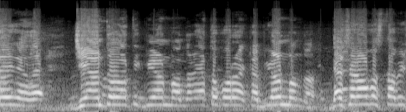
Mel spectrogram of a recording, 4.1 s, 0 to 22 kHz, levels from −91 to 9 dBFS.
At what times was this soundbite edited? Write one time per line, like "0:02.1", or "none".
0:03.2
